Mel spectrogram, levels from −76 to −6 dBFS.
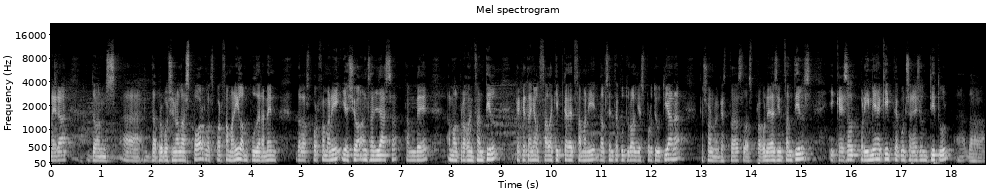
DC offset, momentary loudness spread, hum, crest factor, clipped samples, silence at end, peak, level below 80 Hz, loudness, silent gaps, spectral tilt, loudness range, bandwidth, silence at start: under 0.1%; 10 LU; none; 18 dB; under 0.1%; 0 s; -4 dBFS; -52 dBFS; -23 LUFS; none; -6 dB/octave; 2 LU; 13.5 kHz; 0 s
